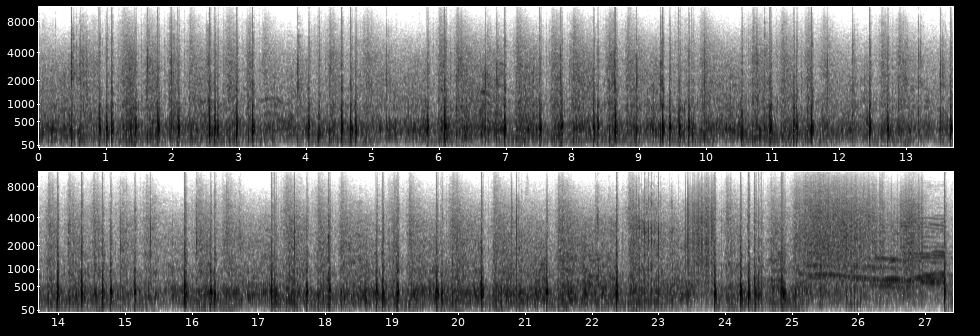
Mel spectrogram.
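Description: Fireworks display: aerial shells and cakes firing and bursting in a rapid, irregular string of sharp bangs, several a second, over a continuous crackle. A few falling tones come in near the end.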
